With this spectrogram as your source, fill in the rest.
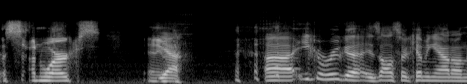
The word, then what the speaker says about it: Ikaruga: Yeah, Ikaruga is pronouncing it right.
